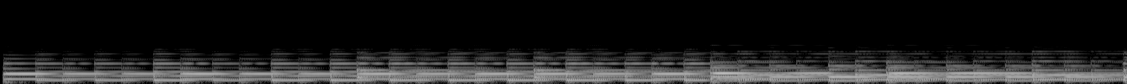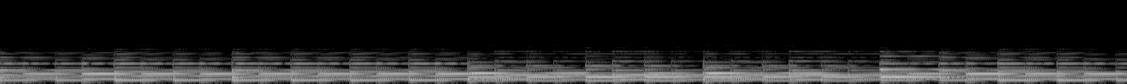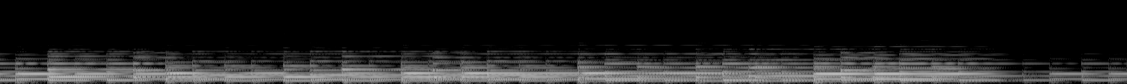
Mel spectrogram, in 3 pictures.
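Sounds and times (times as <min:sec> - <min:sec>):
piano improvisation: 0:00.0 - 0:33.7.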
